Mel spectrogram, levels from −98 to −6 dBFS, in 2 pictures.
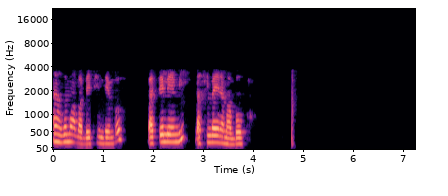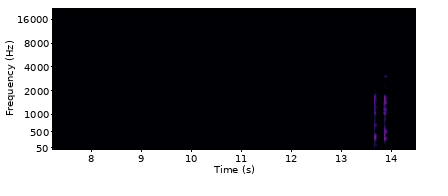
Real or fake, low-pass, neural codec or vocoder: real; 3.6 kHz; none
